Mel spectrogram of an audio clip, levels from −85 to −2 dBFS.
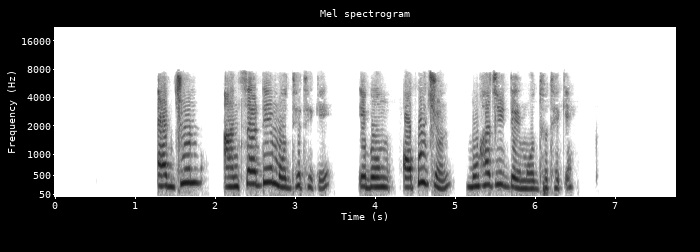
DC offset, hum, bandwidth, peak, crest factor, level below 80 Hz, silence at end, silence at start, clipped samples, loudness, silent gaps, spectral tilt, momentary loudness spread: under 0.1%; none; 8 kHz; -6 dBFS; 14 dB; -52 dBFS; 1.3 s; 1.3 s; under 0.1%; -18 LUFS; 1.93-2.09 s, 3.50-3.78 s, 5.00-5.13 s; -4 dB/octave; 11 LU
